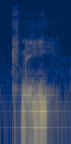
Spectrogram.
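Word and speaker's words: Kny: so these are by Ludovic knee or knee I think it is I don't think you pronounce the k and um yeah so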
